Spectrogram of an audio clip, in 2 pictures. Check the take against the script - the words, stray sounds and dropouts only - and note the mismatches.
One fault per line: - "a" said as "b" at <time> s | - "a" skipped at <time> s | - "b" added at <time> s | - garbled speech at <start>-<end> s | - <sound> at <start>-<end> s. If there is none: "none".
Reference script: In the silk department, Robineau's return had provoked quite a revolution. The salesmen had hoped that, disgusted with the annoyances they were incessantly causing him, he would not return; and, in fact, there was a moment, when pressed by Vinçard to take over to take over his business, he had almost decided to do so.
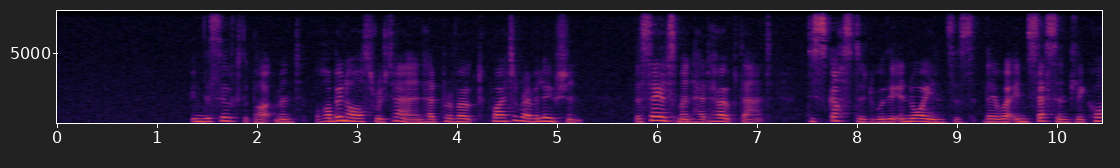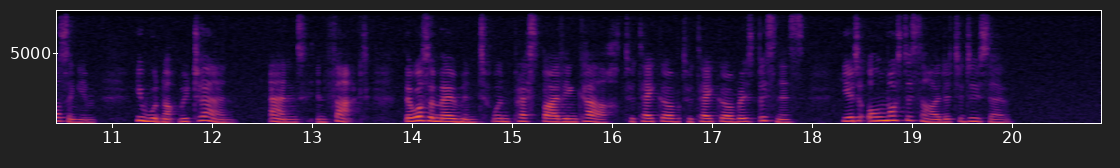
none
